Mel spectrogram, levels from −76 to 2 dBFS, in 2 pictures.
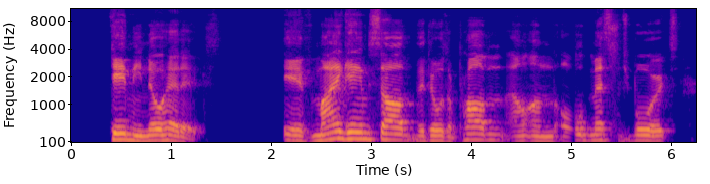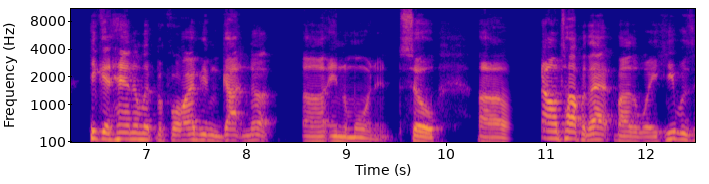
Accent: American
